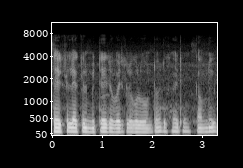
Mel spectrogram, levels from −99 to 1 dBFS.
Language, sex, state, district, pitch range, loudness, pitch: Hindi, male, Madhya Pradesh, Umaria, 105-115 Hz, -18 LUFS, 110 Hz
